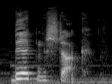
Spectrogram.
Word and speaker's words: Birkenstock: their native accent so English speakers usually say Birkenstock in German we say bstock Birkenstock BTO which literally translates to Birch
